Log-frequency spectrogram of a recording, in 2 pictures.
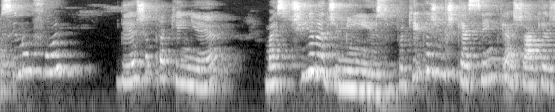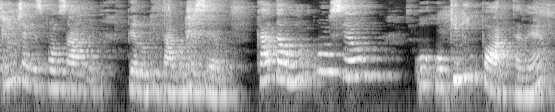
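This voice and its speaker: A woman gives a conversational spiritist lecture, often asking her listeners "né?". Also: sits high. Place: spiritist center hall. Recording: echoey hall with faint noise.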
